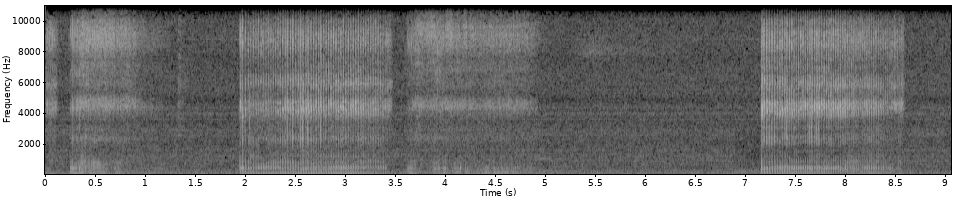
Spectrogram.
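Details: Loud, rumbling, snorting snores from sleeping dogs, recurring every few seconds with some overlap: heavy dog snoring.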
